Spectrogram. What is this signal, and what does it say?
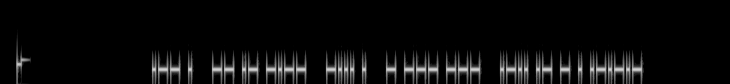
Morse code, heard as a keyed tone, about 40 wpm, 700 Hz. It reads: WE MAY BE TOO LATE.
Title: Sentences from Top 300 Words 40wpm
